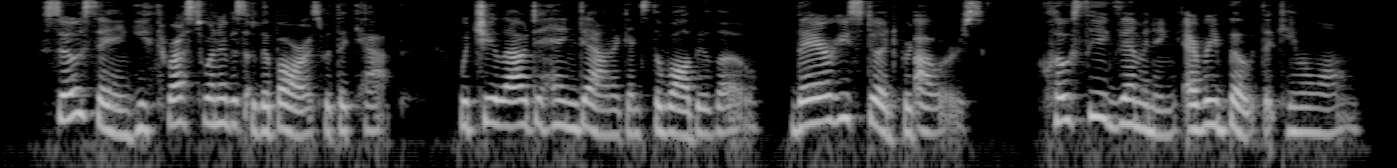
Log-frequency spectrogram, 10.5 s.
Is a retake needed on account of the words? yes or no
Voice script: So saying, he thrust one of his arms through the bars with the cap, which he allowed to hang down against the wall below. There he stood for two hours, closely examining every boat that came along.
yes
